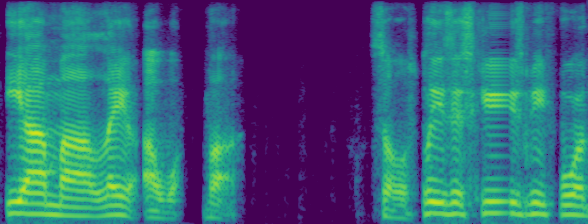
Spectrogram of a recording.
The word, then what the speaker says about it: Iamaleava: It's Iamaleava. So please excuse me for the pronunciation of last names because sometimes I am bad with last names.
